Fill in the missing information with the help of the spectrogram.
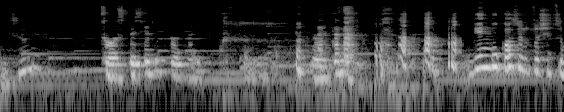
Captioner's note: laughs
